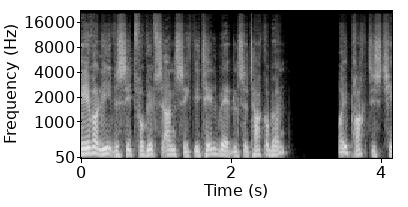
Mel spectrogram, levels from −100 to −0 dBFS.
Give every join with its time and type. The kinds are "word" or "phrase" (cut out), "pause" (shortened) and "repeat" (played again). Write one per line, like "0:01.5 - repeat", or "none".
none

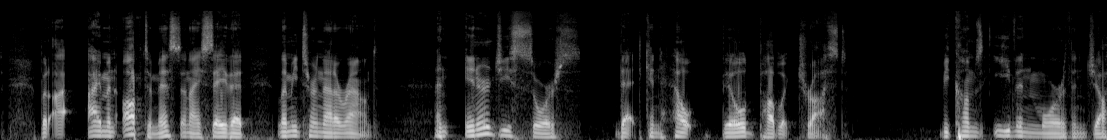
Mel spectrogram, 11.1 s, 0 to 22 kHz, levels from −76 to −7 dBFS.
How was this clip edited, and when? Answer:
none

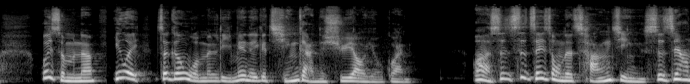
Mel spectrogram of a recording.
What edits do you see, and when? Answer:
0:01.1 - pause

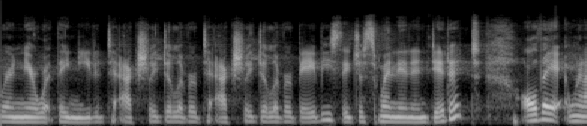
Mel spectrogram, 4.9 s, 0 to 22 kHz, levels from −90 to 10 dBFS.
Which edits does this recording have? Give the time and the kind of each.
0:01.7 - repeat

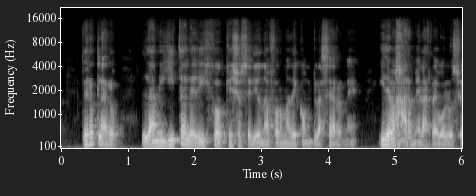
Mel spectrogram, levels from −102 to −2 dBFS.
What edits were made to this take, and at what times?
none

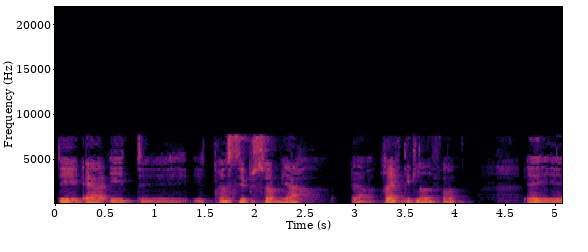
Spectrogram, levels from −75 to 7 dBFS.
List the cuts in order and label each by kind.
none

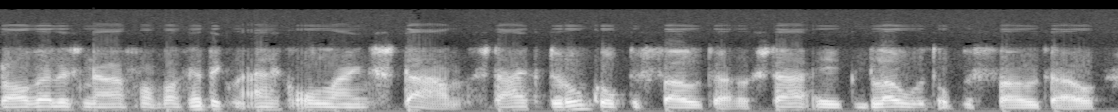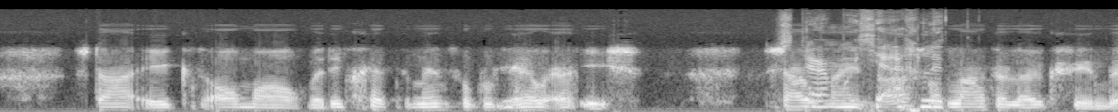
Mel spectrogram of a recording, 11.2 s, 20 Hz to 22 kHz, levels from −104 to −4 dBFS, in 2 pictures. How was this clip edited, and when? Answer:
0:06.6 - word
0:07.3 - phrase
0:08.1 - phrase
0:08.5 - word

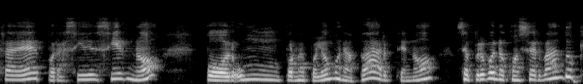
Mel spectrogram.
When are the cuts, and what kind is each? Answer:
none

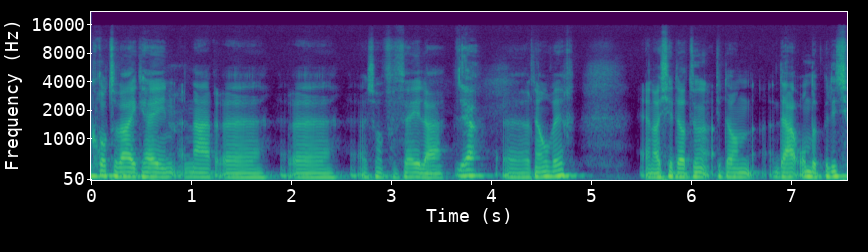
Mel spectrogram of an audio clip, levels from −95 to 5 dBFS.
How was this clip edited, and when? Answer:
0:00.9 - word
0:02.0 - repeat
0:04.4 - phrase
0:06.3 - word

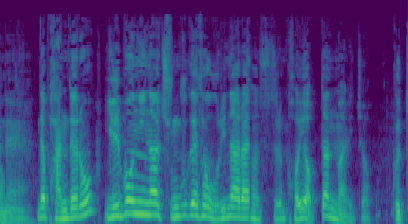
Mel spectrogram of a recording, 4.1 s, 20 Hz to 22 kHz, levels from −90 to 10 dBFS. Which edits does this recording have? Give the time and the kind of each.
0:01.0 - pause
0:02.5 - word

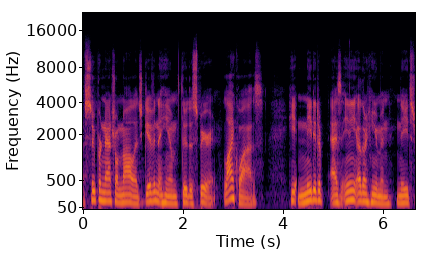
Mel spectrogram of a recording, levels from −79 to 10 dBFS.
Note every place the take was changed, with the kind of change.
0:02.7 - pause
0:04.2 - word
0:04.8 - word

